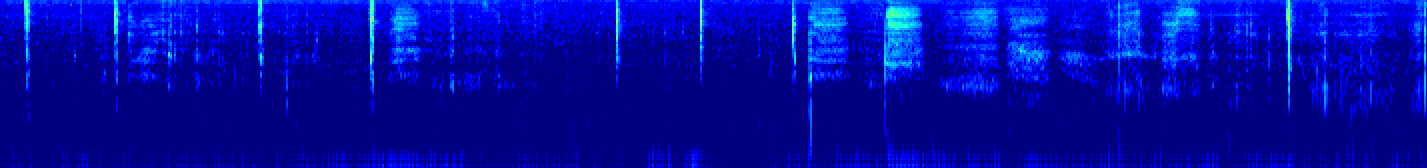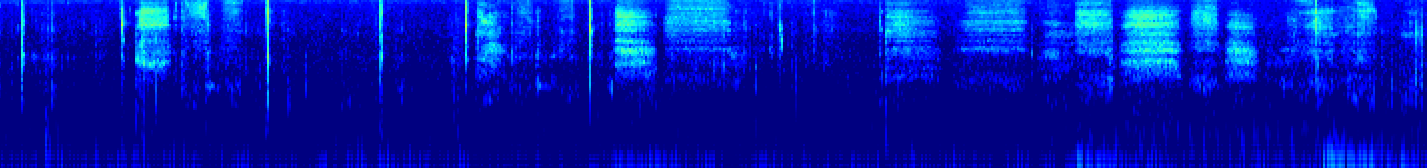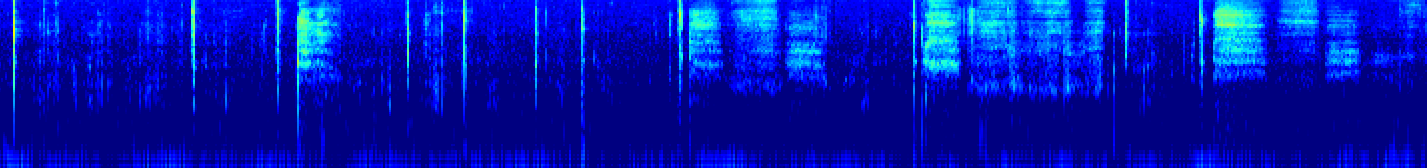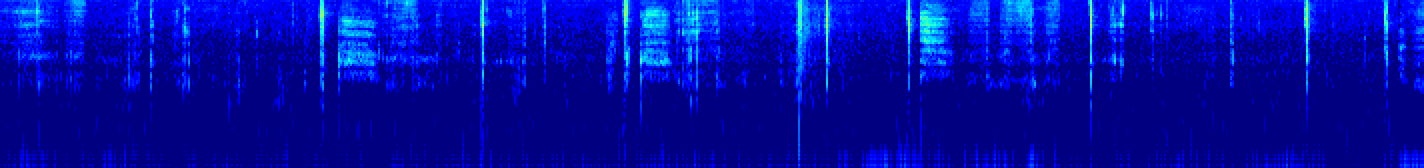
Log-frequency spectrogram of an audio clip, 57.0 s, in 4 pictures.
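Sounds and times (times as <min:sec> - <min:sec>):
person biting and chewing: 0:03.7 - 0:04.6, 0:11.2 - 0:13.4, 0:27.2 - 0:34.6, 0:45.6 - 0:51.2, 0:53.7 - 0:54.5.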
